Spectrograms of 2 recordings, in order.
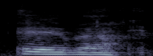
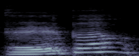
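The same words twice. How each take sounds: First: The middle consonant is a W sound. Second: The middle consonant is a B sound. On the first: "oder mit W?" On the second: "Sagen Sie es mit B"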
